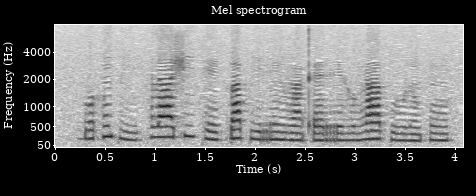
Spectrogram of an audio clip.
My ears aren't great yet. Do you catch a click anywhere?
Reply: no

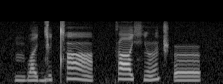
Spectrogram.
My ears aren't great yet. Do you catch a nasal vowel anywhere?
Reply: yes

